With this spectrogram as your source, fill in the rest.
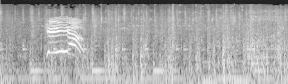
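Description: Hooves clop in a steady trot from a horse in the Red Dead Redemption video game, with a whinny rising early and voices talking over the ride.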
